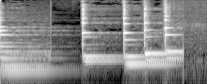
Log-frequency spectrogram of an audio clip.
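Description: Mobile phone ringtone playing a short tune of quick melodic notes. After a brief gap the tune starts again, then cuts off suddenly near the end as the call is answered.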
